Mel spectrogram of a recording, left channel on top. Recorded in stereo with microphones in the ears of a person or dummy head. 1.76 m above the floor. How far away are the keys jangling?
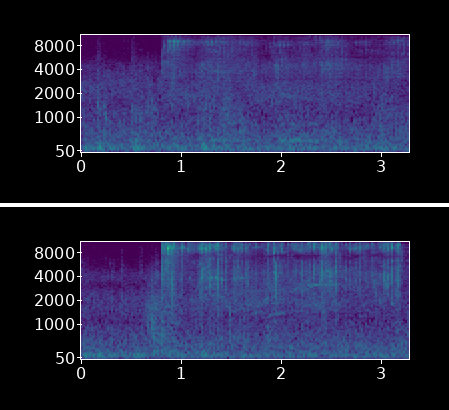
About 0.6 m.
